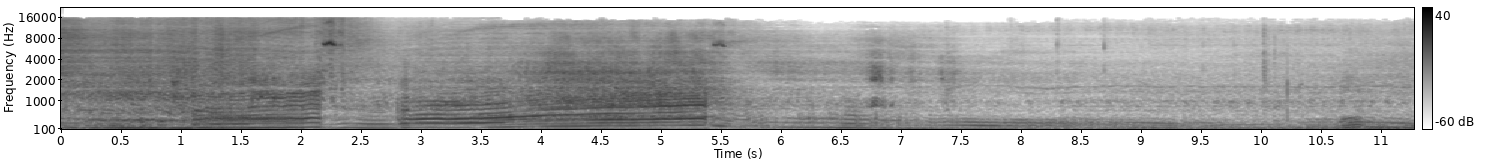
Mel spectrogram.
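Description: Mazdaspeed 3's turbocharged 2.3-litre four-cylinder accelerating through an autocross course. The revs climb, break briefly about two seconds in, climb again, then drop off suddenly about five seconds in, and the engine grows fainter as the car moves away.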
